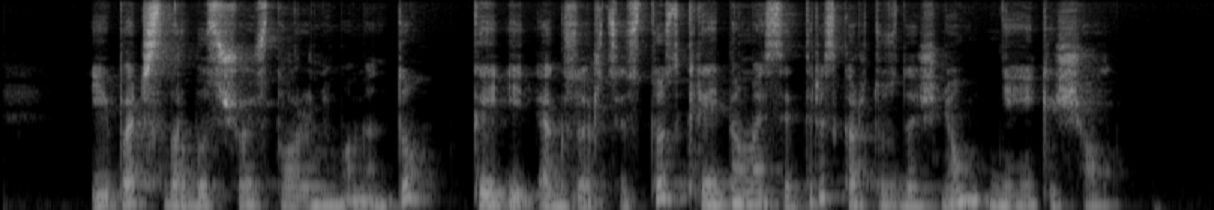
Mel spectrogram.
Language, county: Lithuanian, Klaipėda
